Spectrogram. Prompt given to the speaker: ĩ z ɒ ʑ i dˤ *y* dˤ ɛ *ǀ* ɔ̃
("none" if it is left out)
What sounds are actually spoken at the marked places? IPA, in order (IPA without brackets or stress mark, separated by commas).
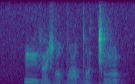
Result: y, ǀ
